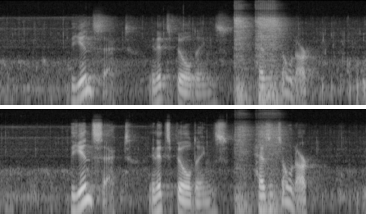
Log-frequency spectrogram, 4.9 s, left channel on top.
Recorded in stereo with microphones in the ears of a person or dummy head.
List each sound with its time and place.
0.9 s a man speaking: 60° right (ahead or behind), 0.5 m
3.1 s a drill: 50° left (ahead or behind), 5.5 m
